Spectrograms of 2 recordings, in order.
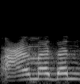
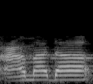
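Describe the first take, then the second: First: The word ends in a short 'an' sound. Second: The word ends in a long 'a' sound. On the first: The reading carries on without stopping. "دو زبر کی تنوین" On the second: The reading stops at this word. "الف سے بدلتے ہیں"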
